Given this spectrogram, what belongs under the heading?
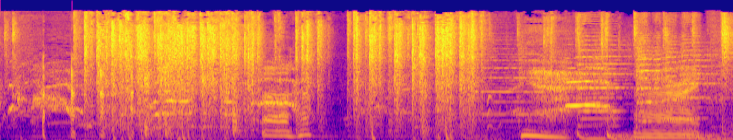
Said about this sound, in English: A family in Germany is going viral after accidentally lighting fireworks instead of birthday candles for an indoor celebration. Here's the moment that the fireworks started to go off.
